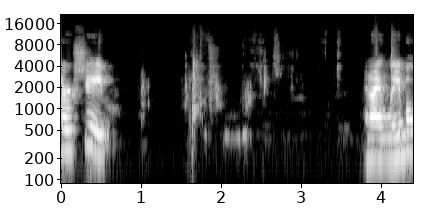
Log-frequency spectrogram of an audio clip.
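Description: Sheets of paper rustle as they are turned over.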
